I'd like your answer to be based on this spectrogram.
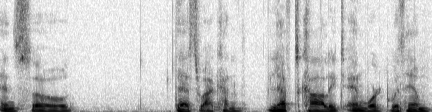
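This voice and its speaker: In a very clean recording with a silent background, a man with an American accent speaks at a fairly slow pace in a fairly low, somewhat breathy voice. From US Midwest, Xenia, Ohio. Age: 60s. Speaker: visual artist. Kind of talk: interview. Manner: halting.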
